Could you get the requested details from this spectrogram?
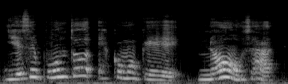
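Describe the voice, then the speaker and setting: A woman guesting on a podcast, chatting casually with a friend in an animated, emphatic way. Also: high voice, a little slow, distant mic. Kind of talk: casual chat.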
